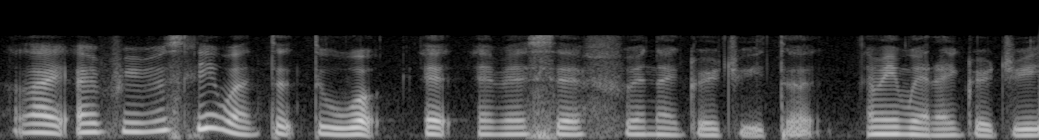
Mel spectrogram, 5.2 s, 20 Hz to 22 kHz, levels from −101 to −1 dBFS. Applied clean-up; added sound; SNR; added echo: none; none; none; none.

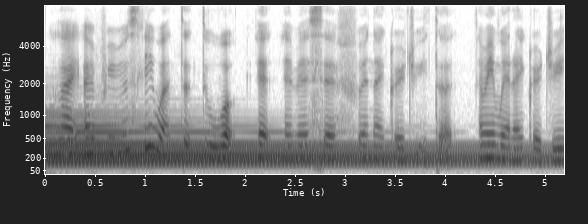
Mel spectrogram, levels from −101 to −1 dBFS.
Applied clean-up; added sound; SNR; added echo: none; Piano; -5 dB; none.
